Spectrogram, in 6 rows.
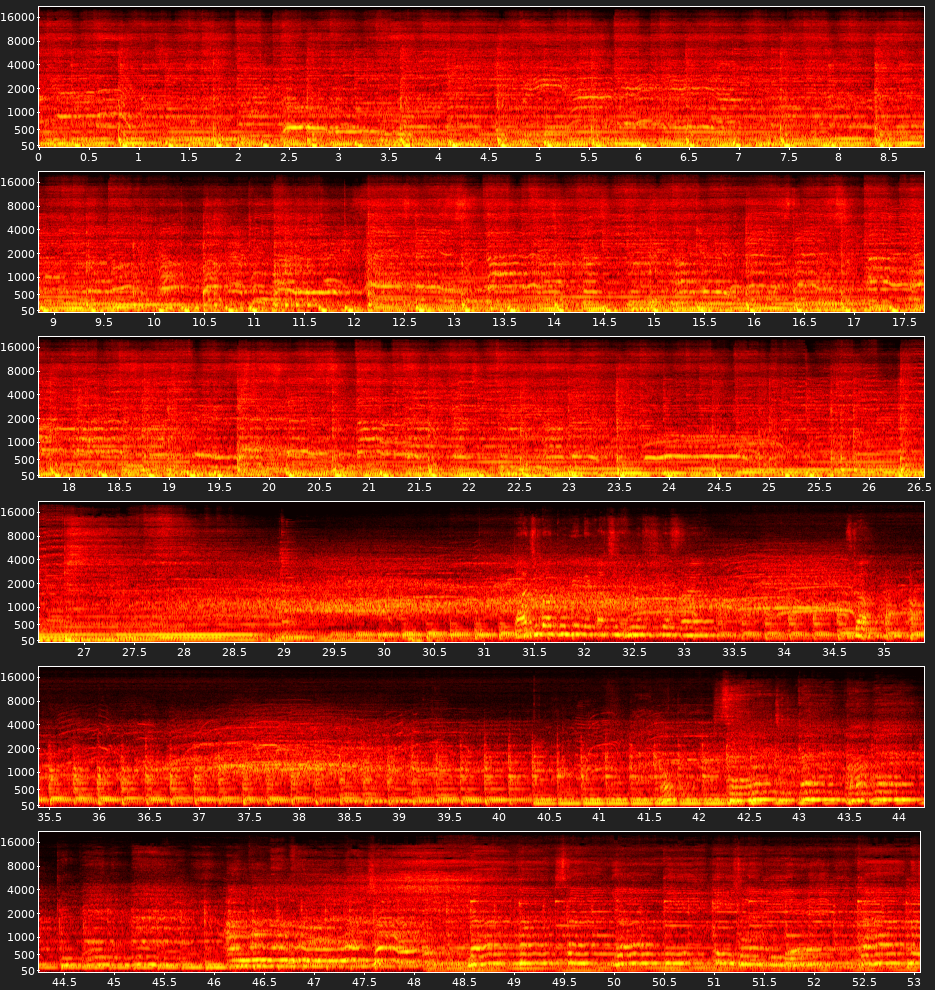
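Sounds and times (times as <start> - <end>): person singing lead vocal: 0.0 - 26.6, 30.2 - 53.0
pop-rock band playing: 0.0 - 53.0.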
